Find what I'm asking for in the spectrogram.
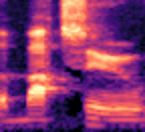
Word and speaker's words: Matsu: That was the team, the Matsu. Am I saying that correctly? – Yeah, Matsu Miners. Yep.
